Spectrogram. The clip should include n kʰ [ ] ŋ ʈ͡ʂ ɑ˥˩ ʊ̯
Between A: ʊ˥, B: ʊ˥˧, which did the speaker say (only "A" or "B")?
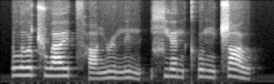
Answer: B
